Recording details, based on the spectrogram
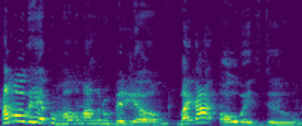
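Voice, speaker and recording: An animated woman's voice with an American accent and very wide pitch swings, over noticeable background noise. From New York, Brooklyn. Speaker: YouTuber. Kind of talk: storytime vlog while doing makeup. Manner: aggressive-sounding.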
